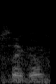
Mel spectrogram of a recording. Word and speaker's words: Seiko: Seiko.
